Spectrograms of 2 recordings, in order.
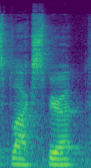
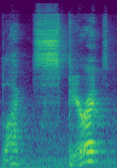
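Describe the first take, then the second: First: A firm named address; calling a name. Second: Slow, questioning repeat, Spirit rising; puzzled repeat. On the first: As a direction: call the title out across the field. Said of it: "a woman's voice call". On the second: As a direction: turn the name over in disbelief. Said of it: "Mako repeated". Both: Acted.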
